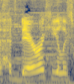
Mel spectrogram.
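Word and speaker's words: Hedera helix: favorite these are the hedra Helix what I like about the hedra helix or the hadera Helix which is the correct way to say for English ivy it is just a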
